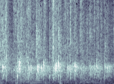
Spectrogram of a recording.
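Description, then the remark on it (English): A burst of audience applause, many hands clapping in a steady dense patter at moderate volume, filling the space for a couple of seconds with a faint murmur of voices underneath. “You don't need to clap, but.”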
